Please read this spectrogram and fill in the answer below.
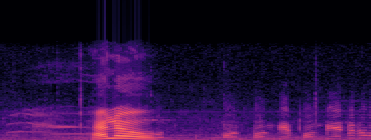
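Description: A cat meowing once: a single loud call about half a second in that rises and then falls in pitch.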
